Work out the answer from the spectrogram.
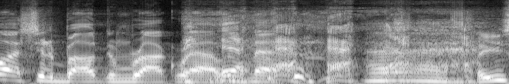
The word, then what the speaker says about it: Rottweiler: No, it's Rottweiler. Yeah, it's Rottweiler. Rottweiler. Are we not saying it right? You're saying rock. It's rot. You're saying rot. R-O-T. T-T. Rot.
